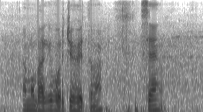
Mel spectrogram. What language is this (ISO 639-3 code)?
sat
